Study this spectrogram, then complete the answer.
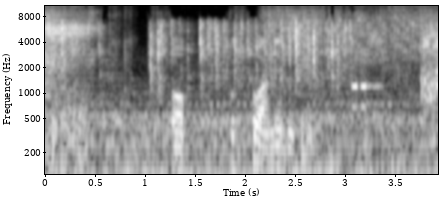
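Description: Video game sound effects click and clatter rapidly.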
